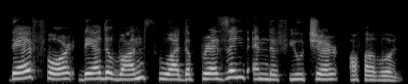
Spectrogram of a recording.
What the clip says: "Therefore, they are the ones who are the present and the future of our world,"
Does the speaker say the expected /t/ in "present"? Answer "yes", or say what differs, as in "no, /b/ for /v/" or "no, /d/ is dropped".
yes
